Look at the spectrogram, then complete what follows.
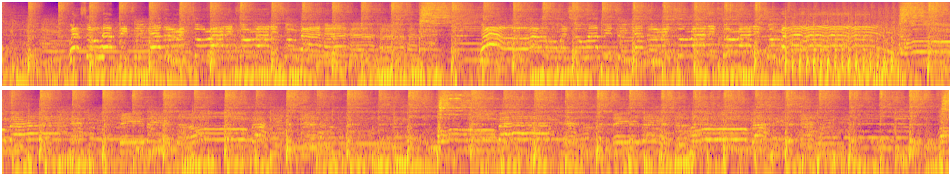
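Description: Live rock band playing on drum kit, bass and electric guitars. A lead melody line rides over the beat, sliding up in pitch about seven seconds in and wavering with a wide vibrato around twelve seconds in.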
